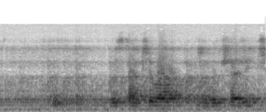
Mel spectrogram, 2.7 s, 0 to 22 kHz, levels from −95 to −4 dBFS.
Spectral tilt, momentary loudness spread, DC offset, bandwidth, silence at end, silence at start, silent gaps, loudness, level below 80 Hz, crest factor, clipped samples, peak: -6 dB/octave; 13 LU; under 0.1%; 9.2 kHz; 0 s; 0 s; none; -22 LUFS; -56 dBFS; 14 dB; under 0.1%; -8 dBFS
